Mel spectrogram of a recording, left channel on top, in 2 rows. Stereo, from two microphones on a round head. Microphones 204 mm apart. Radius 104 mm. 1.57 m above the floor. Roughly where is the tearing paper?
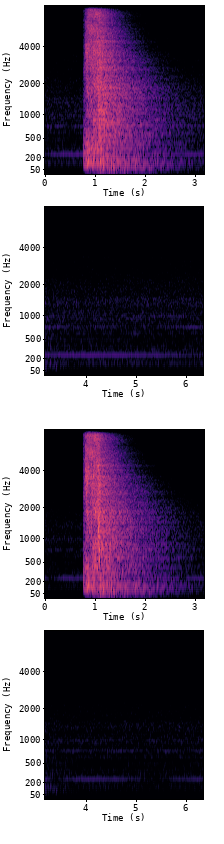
Right.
